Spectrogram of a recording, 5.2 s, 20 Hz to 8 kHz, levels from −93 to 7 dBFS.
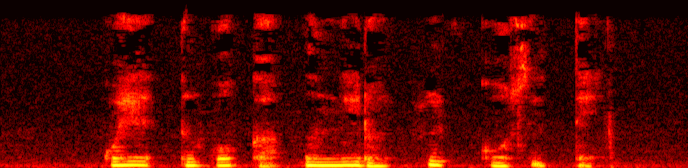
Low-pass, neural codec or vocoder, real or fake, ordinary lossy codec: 7.2 kHz; none; real; AAC, 32 kbps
